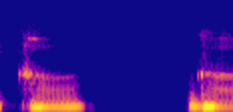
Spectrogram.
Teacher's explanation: जिन व्यंजनों के उच्चारण में हवा अधिक मात्रा में मुंह से बाहर निकलते हैं उन्हें कहते हैं महापराण व्यंजन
